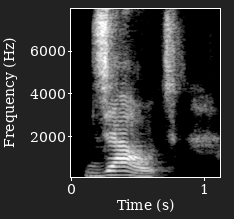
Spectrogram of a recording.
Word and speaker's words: doubt: Bomb, doubt. I didn't pronounce the B in here. You heard.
